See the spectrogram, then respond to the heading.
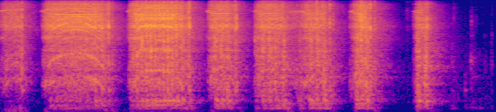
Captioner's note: tool whirring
